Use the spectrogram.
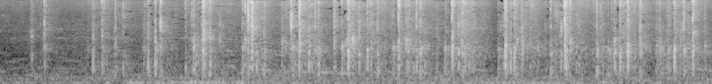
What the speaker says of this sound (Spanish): Fuerte, pero fuerte el aplauso.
